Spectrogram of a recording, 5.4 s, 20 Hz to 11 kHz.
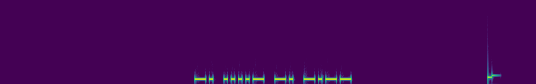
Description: Morse code, heard as a keyed tone, about 33 wpm, 700 Hz. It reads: N4NY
